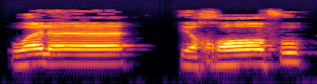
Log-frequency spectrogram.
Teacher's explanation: خو موٹا ہوگا، الف کی وجہ سے لمبا بھی ہوگا. خو کے ساتھ جب الف ملے گا تو خو یا خو تھوڑا سا لمبا کریں گے.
